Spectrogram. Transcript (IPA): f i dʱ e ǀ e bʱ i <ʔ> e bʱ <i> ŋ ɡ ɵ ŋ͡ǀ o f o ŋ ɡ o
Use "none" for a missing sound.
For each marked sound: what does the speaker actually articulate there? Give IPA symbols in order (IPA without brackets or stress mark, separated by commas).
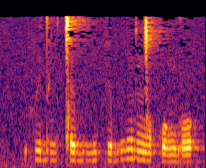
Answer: k, y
